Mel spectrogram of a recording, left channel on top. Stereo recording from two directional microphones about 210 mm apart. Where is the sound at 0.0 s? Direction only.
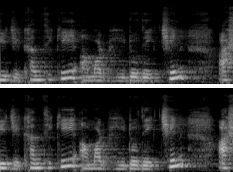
20° right (ahead or behind).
